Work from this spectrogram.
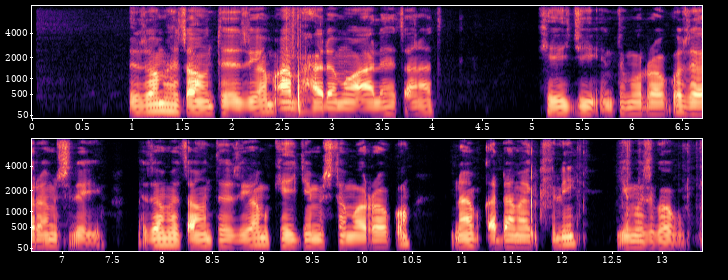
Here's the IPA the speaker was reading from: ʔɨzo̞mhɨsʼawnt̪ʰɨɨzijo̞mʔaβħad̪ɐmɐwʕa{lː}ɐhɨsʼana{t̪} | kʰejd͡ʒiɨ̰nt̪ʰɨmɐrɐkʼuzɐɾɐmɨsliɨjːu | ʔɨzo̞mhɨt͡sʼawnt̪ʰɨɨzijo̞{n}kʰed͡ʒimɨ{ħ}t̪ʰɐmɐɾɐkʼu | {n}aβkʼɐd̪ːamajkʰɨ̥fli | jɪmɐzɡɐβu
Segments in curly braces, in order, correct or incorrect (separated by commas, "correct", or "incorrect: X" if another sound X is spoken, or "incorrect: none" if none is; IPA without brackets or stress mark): incorrect: l, correct, incorrect: m, incorrect: s, correct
